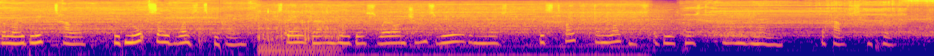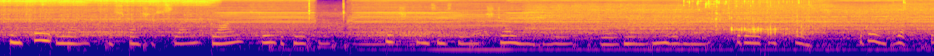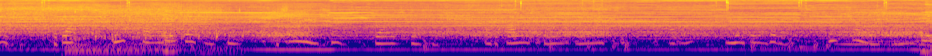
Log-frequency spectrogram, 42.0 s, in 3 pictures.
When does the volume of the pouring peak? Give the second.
25 s.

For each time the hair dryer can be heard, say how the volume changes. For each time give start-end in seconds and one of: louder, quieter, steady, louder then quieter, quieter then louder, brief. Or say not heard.
0.0-41.9 steady.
